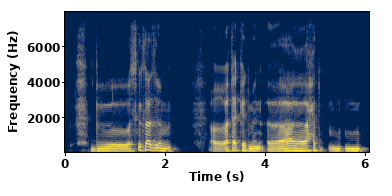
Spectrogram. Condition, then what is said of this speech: Stuttering. يعني مثلا في الدوام، مثلا في اجتماعات، في تروح و تخلص البروجكت اللي عندك كذا، فهذه كلها تتطلب انك تتواصل مع الناس، فهذا الجزء الأصعب صراحة.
